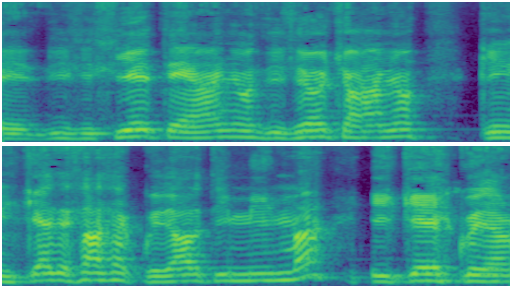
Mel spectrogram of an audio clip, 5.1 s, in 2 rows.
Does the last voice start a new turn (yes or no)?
no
